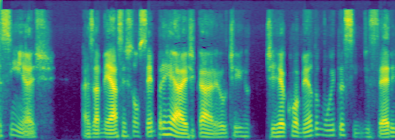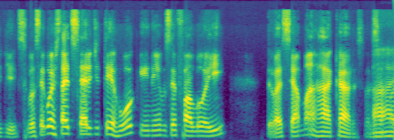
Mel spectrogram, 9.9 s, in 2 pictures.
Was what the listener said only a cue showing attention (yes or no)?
no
